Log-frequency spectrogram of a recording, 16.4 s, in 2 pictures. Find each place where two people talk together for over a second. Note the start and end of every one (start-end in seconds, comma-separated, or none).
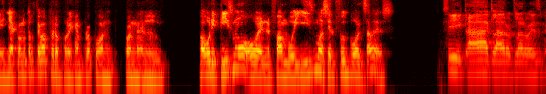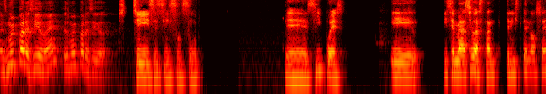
none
